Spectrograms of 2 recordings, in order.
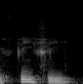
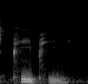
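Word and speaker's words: Phi Phi: Most people say Phi-Phi, but it's PP and Phuket, not Phuket. – What's that? – H is silent, bro.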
